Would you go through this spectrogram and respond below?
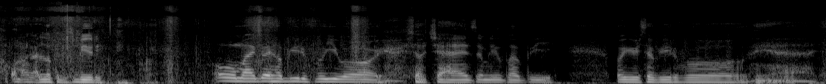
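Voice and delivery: soft cooing praise to a dog. Real, not acted. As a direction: coo gently over the puppy. Talking sweetly to the dog.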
